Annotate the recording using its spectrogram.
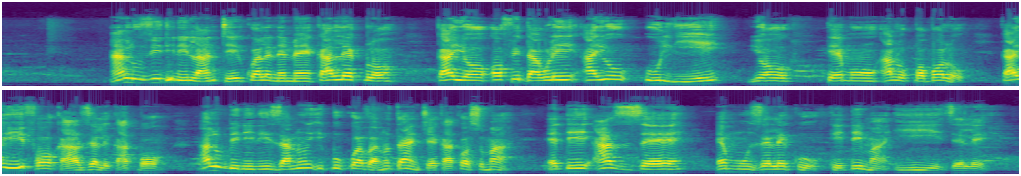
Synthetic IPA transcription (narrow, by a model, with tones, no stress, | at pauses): a˦lu˨vi˦di˦nĩ˨la˨n̩˦te˨˦ku˦a˦lɛ˨nɛ˨mɛ̃˨ka˦lɛ˦k͡plɔ˦ | ka˦jɔ˨ʔɔ˦fɪ˦da˨wlɪ˦a˦jo˦o˨li˨e˦ | jɔ˨t̪ɛ˨mõ˨˧a̰˦lʊ˨k͡pɔ˨bɔ˦lʊ̰˨ | ka˦jo˦je˦fɔ˦ka̰˨˦zɛ˦lɪ˨ka̰˨k͡pɔ˦ | a̰˦lu˦be˨nĩ˨nĩ˨za˨nʊ̃˦i˦k͡po˦ku˦a˦va˨nʊ̃˦t̪a˦˨ŋ̩˨t͡ʃɛ˨˦ka̰˨kɔ˦sʊ˦mã˦˨ | ɛ̰˦de˦a˦zɛ˦ | ɛ˦mũ˨zɛ˦lɛ˦ɡo̰˨ke˨de˦mã̰˨i˨je˦je˨zɛ˨lɛ̰˨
